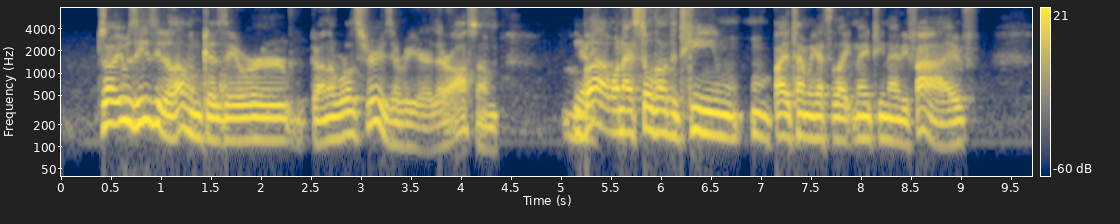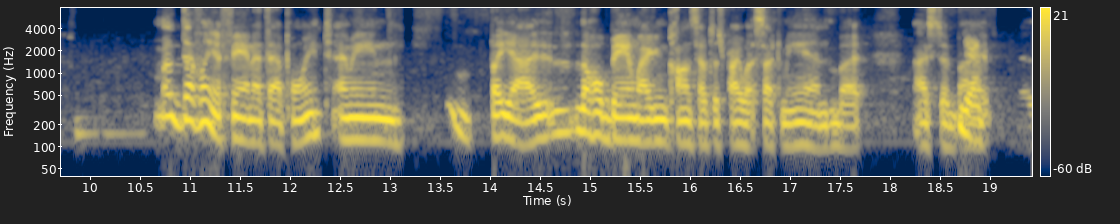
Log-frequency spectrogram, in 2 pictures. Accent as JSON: {"language": "English", "region": "Western Pennsylvania", "country": "United States", "tie": "born or raised there", "said": "I grew up in Western Pennsylvania."}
